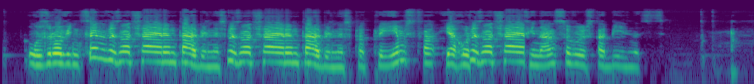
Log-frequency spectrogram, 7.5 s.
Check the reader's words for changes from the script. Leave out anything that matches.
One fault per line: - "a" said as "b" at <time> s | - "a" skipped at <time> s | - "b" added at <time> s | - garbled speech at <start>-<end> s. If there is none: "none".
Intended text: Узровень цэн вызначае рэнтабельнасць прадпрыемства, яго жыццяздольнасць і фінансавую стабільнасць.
- "вызначае рэнтабельнасць" added at 2.3 s
- "жыццяздольнасць" said as "вызначае" at 4.7 s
